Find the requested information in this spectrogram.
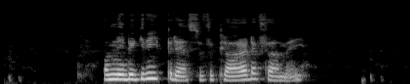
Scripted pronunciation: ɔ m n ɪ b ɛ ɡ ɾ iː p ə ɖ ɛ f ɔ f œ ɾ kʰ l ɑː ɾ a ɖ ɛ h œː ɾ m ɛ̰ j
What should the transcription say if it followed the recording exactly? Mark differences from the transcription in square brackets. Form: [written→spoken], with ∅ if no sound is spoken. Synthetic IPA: ɔ m n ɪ b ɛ ɡ ɾ iː p ə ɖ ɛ [f→s] ɔ f œ ɾ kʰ l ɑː ɾ a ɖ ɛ [h→f] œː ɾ m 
